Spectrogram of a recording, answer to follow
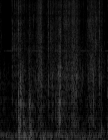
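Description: Black plastic courier bag crinkling and tearing as it is slit open with a utility knife, in a string of short, irregular crackles.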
